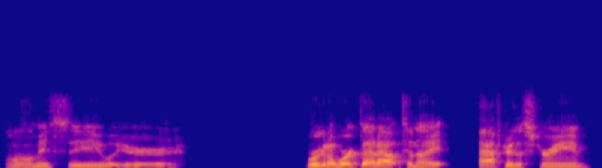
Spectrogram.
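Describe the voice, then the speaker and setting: On a casual crypto livestream, a man with a fairly low, animated voice rambles at a slightly slow pace, repeating himself, echoing phrases and reading chat messages aloud. The recording sounds muffled.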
